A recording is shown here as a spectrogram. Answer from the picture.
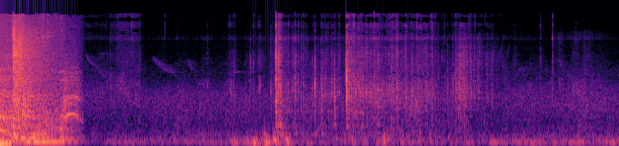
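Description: Intro music that stops abruptly under a second in, followed by quiet, scattered crackles and rustles of a clear plastic wrapper being handled on a softball bat.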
